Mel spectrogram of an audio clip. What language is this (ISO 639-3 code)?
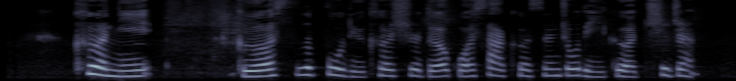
zho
